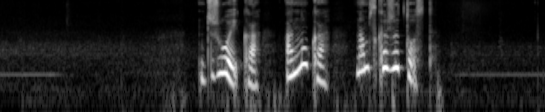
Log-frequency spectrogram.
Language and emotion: Russian, positive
